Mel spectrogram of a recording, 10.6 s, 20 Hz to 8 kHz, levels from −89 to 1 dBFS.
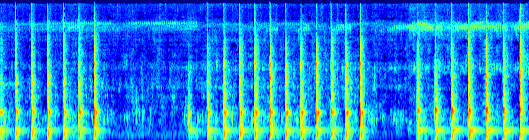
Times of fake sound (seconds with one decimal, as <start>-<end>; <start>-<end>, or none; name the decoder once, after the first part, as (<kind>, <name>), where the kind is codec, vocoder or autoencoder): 7.4-9.0 (vocoder, Vocos)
